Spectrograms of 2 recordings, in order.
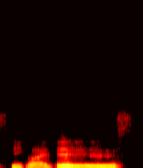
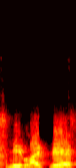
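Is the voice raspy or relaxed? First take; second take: relaxed; raspy. First: The voice sounds smooth and relaxed. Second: The voice sounds rough and raspy. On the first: "it's just more relaxed in a way" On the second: "this just sounds very raspy"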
